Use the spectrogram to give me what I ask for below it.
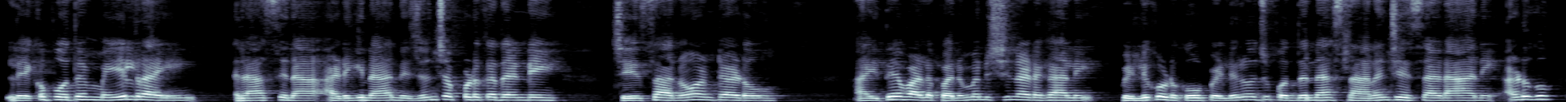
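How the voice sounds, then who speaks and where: A woman's voice: mid-range voice, natural voice. Woman reading a teasing older woman writer. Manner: teasing, scolding.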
